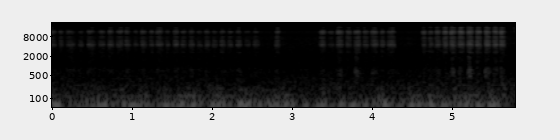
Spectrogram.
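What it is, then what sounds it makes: Colored pencil shading on paper. A blue wooden colored pencil, held in the fingers, is rubbed over the flat paper page of a coloring book lying on a table. Quiet, steady shading strokes make a soft scratchy rustle with faint bright hiss. A low rumble runs underneath throughout.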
